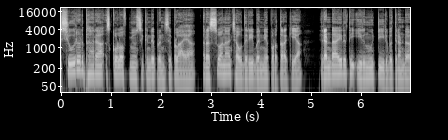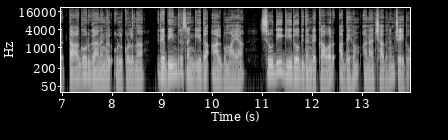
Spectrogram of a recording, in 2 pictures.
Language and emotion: Malayalam, neutral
